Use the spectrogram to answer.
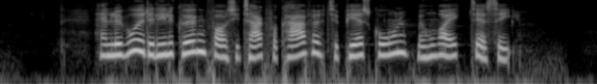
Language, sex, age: Danish, female, 33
